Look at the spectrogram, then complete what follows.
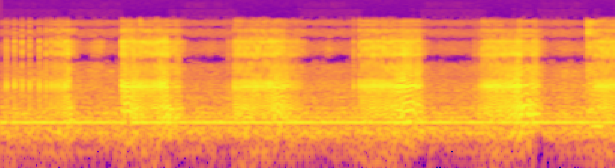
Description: Funny this baby is snoring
